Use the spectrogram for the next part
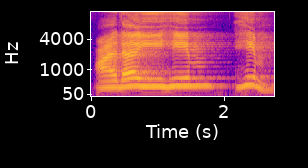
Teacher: izhar syafawi karena mim sukun menghadapi huruf selain mim dan ba mimnya dibaca jelas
